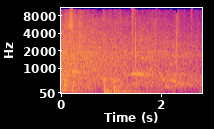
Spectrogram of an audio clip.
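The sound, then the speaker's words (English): An audience claps in a steady, dense wash of applause lasting a few seconds, with a couple of low thumps near the middle and a faint murmur of crowd voices underneath. “Some of them is clapping right now.”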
